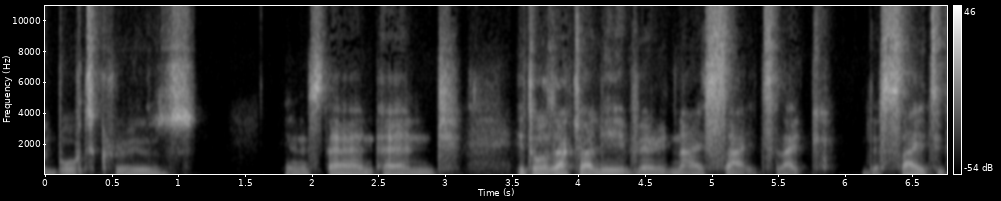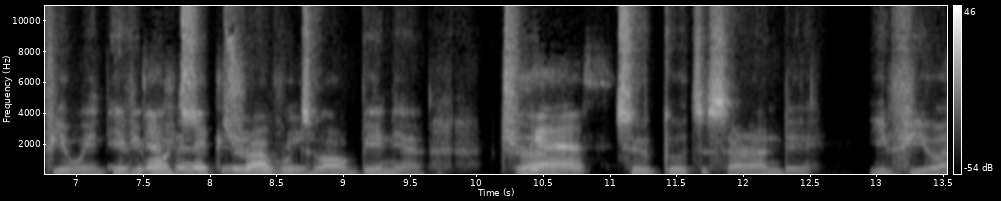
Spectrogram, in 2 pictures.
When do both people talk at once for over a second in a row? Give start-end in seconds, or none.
7.2-8.9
